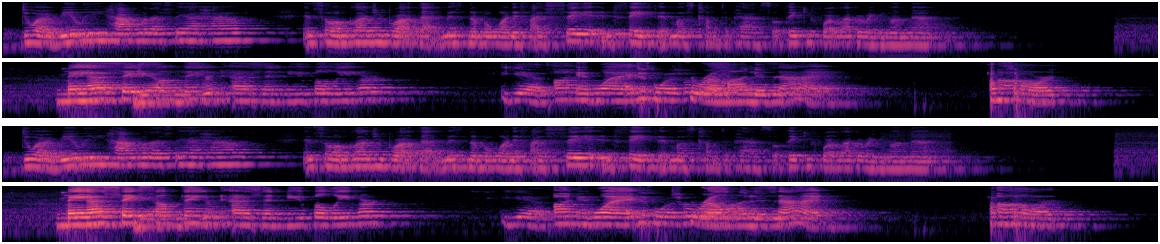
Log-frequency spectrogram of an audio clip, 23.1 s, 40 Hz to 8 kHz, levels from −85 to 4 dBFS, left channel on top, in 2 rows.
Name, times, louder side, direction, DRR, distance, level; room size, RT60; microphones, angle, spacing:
voice 1, 0.2-2.4 3.0-9.3, equal, 15° left, 1 dB, 1.1 m, -34 dB
voice 2, 9.1-9.5 11.1-15.4 17.1-17.9 18.4-19.7 21.5-22.0, right 4 dB, 60° right, 6 dB, 0.9 m, -31 dB
voice 3, 12.9-13.7 16.5-17.0 17.3-19.4 21.4-22.2, left 3 dB, 80° left, 9 dB, 0.8 m, -34 dB
13.5 x 7.7 x 3.2 m, 1.2 s
head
